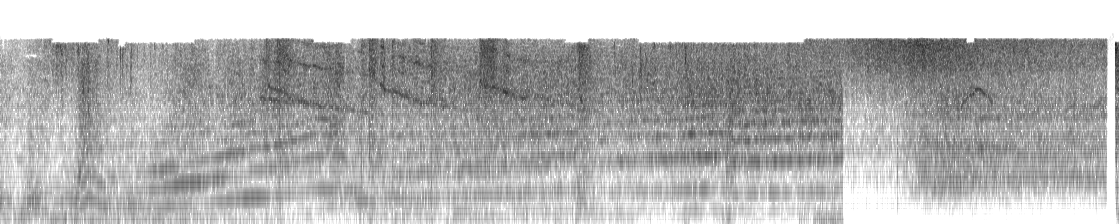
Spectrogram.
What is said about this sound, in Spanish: Cuando quieras, Alfredo, arrancamos ese coche de Escuela Santiago.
